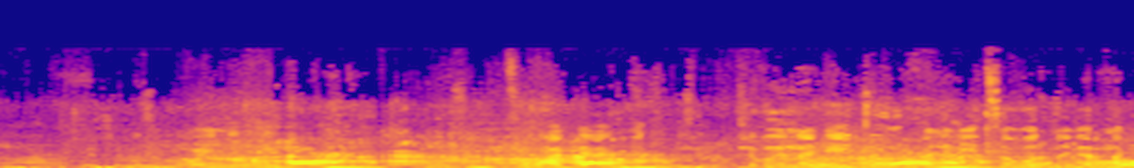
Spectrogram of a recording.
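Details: Lion roaring during a fight, a series of deep, falling groaning calls about once a second, each sliding downward, over constant low rumbling noise.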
